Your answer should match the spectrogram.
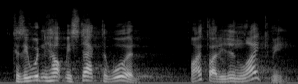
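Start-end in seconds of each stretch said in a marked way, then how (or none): none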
